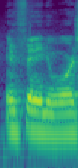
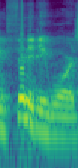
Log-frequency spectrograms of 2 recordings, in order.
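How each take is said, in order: First: The words are mumbled and indistinct. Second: The words are articulated clearly and distinctly. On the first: The speaker calls it wrong. "I mumbled it" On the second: The speaker calls it right. "I had to say it clear"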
